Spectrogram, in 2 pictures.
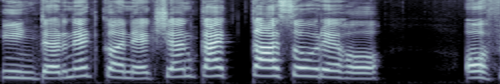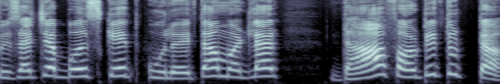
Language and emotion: Goan Konkani, angry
